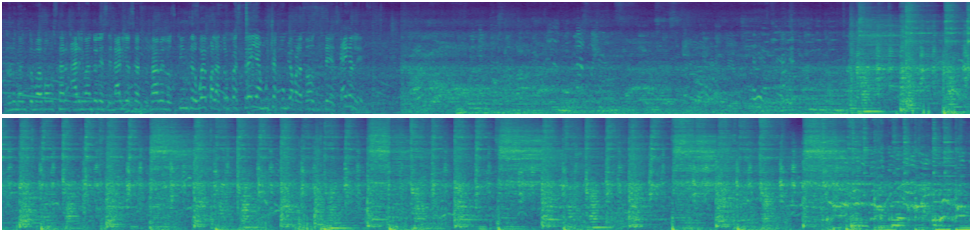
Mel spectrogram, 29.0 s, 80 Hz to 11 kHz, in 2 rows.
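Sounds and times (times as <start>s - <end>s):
cumbia band music: 12.2s - 29.0s
kick drum and rimshot beat: 26.8s - 29.0s.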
